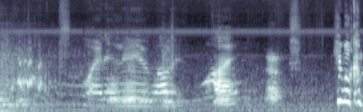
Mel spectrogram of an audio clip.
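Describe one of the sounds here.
A young boy cries and asks tearfully, close by.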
